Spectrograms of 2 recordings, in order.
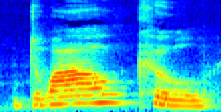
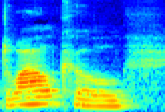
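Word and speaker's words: Djwal Khul: mysticism so it doesn't surprise me um so dual cool is how it says to pronounce it dual cool he's known as the tibetan remember this is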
